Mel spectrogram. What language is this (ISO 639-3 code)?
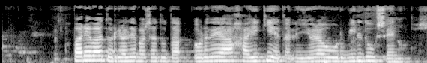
eus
